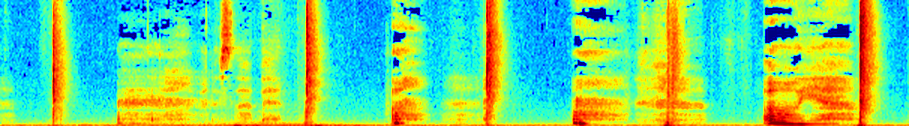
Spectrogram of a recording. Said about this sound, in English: Those cock slaps. Does it hurt?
